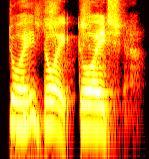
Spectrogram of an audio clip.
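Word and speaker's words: Deutch: The whole time I was thinking, why couldn't Zoe Dush, how do you say her last name? Deutsch.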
